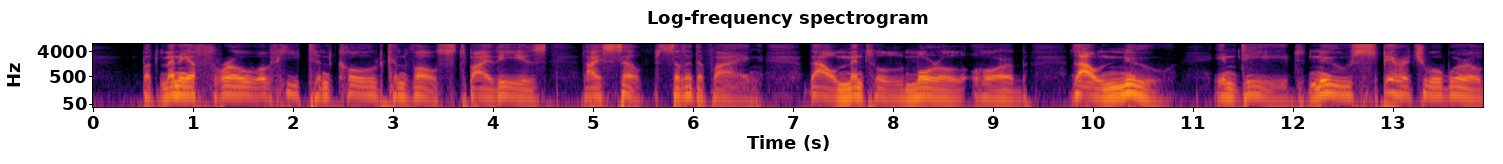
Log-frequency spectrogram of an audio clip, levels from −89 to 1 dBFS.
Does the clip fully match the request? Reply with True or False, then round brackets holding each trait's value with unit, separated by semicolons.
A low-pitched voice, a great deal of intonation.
False (105 Hz; 3.7 semitones)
